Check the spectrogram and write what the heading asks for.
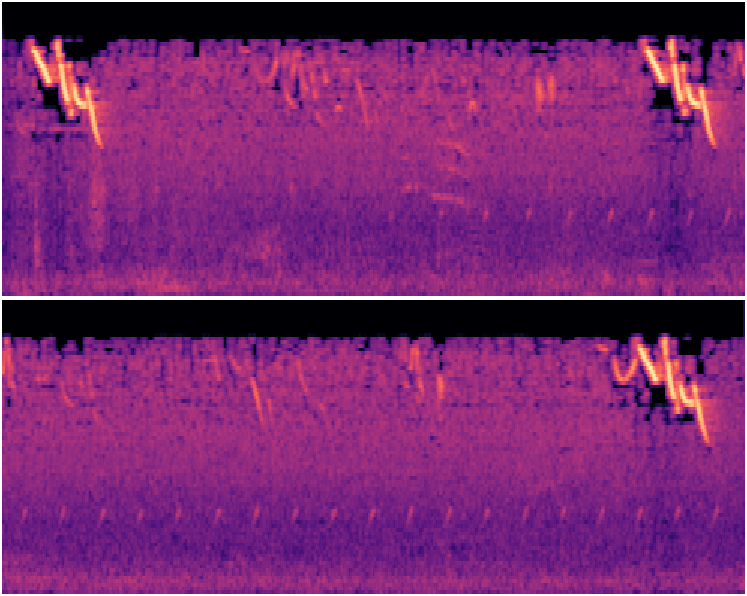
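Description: An eastern meadowlark sings clear, sweet whistled phrases that slur downward, repeated three times at spaced intervals with a fainter one between, against a quiet, slightly hissy background.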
